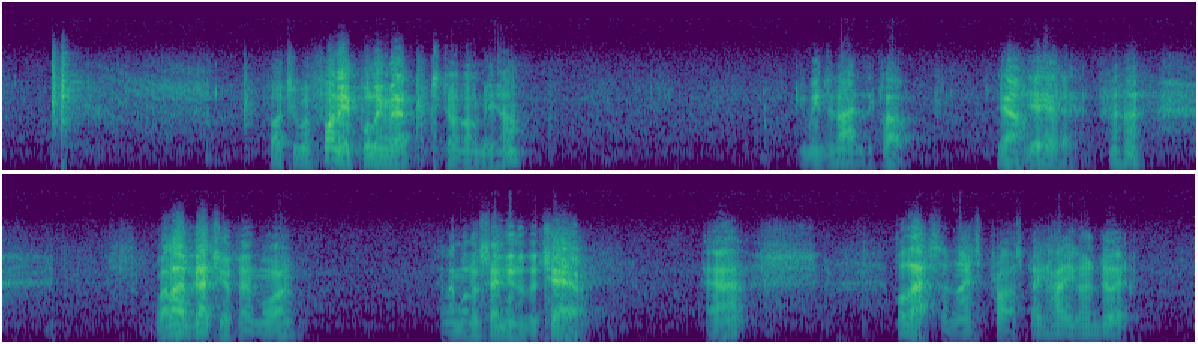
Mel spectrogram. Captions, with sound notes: Thought you were funny' pulling that stunt on me, huh? You mean tonight at the club? - Yeah. - Yeah. [laughs] Well, I've got you, Fenmore. I'm going to send you to the chair. Yeah? Well, that's a nice prospect. How are you going to do it?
